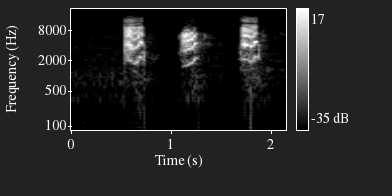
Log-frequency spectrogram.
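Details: Female double-collared seedeater calling to excite males: three harsh, buzzy high notes spaced about half a second apart, on a quiet background.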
